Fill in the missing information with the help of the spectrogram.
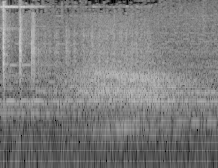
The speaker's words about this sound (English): Hey, why'd you do that? I had that other quarter standing up all day, and nobody knocked it over till now.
